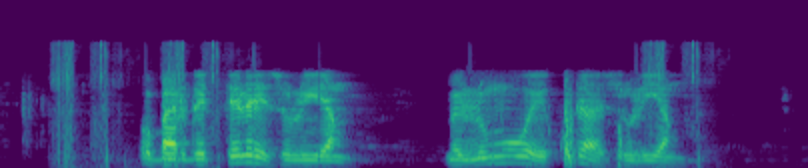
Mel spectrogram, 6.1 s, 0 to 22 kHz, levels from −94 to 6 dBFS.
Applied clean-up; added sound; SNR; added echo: classical method WPE with log-MMSE.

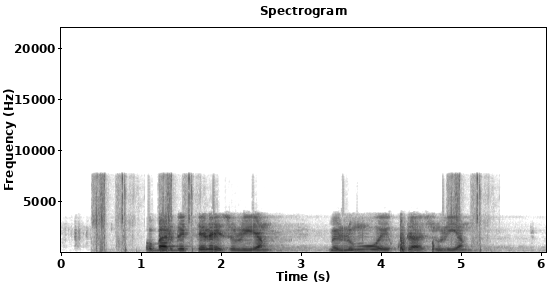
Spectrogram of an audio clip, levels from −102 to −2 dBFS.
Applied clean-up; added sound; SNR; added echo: none; Scissors; 17 dB; reverberation time 0.7 s.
